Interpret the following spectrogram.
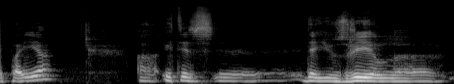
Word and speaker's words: paella: by like serious but Spanish people never pronounced L they just say Spanish or Cubans they say paella it is they use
